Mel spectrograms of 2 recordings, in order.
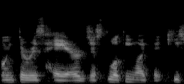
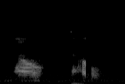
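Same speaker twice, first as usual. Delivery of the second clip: muttering under breath, much quieter; 2 semitones lower, 6 dB quieter than usual. Oberon paces in his tent, muttering under his breath. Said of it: "practically like muttering under his breath".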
